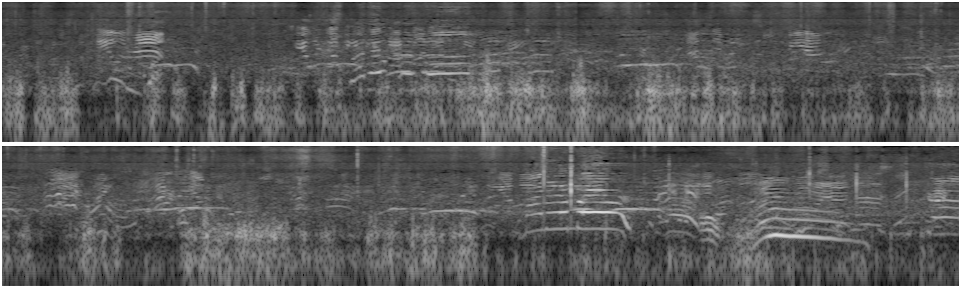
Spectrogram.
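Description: Spectators, both adults and children, shout and cheer outdoors.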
